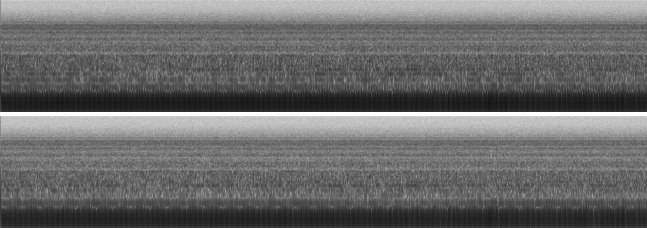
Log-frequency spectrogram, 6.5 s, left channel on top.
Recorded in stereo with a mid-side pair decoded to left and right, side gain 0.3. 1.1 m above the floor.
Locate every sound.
0.0 s a fan: 35° left, 1.7 m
